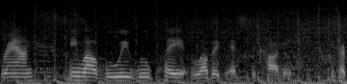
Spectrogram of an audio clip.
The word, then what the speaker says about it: Lubbock Estacado: Meanwhile, Bowie will play Lubbock Estacado, if I pronounced that correctly. There you go. You got it. Lubbock Estacado.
